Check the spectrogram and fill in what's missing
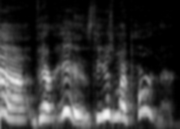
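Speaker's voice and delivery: high-pitched, acted-out protest; mock exasperated comeback; heated insistence. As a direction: argue back, insisting you are right. Retold heated insistence back at her.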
